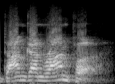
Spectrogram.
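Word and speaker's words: Danganronpa: like japanese games though uh don gunn wrong don gun ronpa that's how you pronounce it duncan rappa i've heard this game for a really long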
